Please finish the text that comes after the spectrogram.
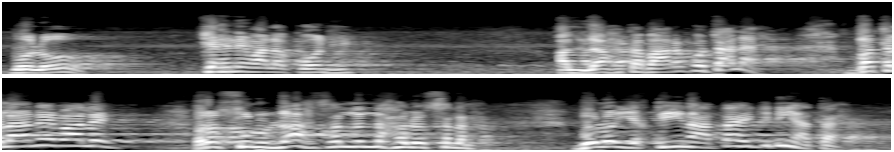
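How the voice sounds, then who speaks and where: A man's voice: lively intonation, pauses often, bright, forceful tone, echoey room, a little hiss or hum. A man preaching an impassioned sermon, exhorting his listeners with rhetorical questions, with a Pakistani Urdu accent. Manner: soars to high emphatic peaks.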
